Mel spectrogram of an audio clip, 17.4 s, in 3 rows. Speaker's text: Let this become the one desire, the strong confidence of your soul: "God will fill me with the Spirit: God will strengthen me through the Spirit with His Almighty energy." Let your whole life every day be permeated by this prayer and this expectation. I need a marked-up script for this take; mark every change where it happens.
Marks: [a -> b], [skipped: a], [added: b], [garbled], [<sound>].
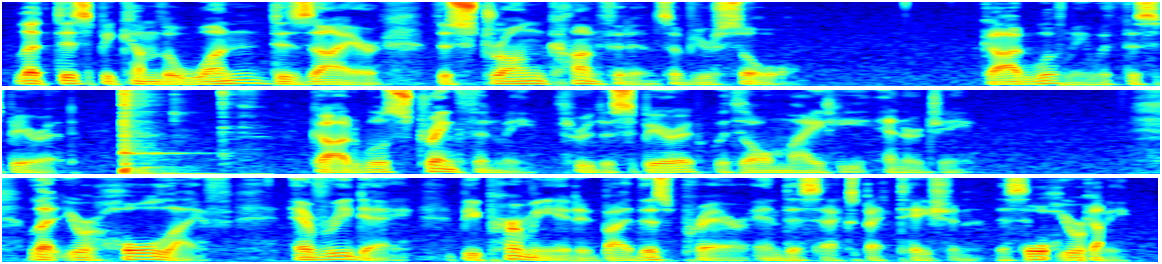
Let this become the one desire, the strong confidence of your soul: "God will [skipped: fill] me with the Spirit: [thud] God will strengthen me through the Spirit with [skipped: His] Almighty energy." Let your whole life every day be permeated by this prayer and this expectation. [garbled]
